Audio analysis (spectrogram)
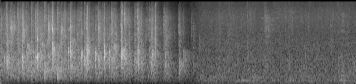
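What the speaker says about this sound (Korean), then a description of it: "큰 박수로 주시겠습니다." Forum audience claps in a crisp burst of separate hand claps that thins out and stops partway through, leaving a quiet hall with faint room noise.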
